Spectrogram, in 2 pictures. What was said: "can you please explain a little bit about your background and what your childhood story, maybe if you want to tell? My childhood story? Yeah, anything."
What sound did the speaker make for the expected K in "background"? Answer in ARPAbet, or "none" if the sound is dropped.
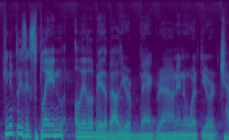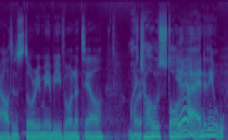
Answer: K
